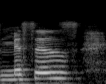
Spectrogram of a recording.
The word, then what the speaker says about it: Mrs: yeah yep so when when the S is there it's misses and I don't know why there's an R um I'm sure there's a historical reason but we no longer pronounce the are at all so all right um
